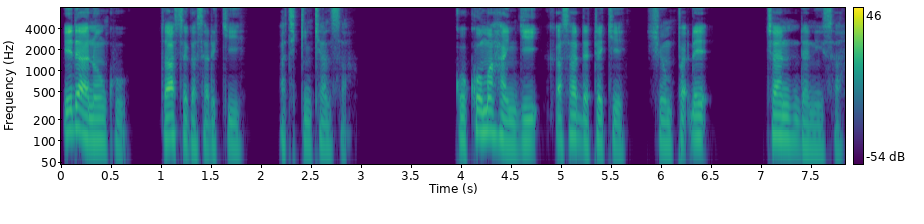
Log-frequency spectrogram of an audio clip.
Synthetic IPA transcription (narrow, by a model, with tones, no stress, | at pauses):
ʔɪ˦daː˨nɪ˦ŋkʷu˨ | z̥aː˦su˨ɡa˦sɐ˦ɽkʲiː˦ | ʔa˨t͡ʃɪ̥˦kʲɪ˦ŋkʲɐ˦˨nsa˨ʔ | kʷu˨kʷʊ˦ma˦ɦa˨ŋɡʲiː˦kʼɐ˦sɐ˦rda˨tɐ˦kʲeː˨ | ʃɪ˦mɸɐ˦ɗe˦ | t͡ʃɐ˦nda˨niː˨saː˦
